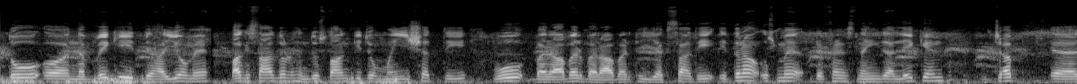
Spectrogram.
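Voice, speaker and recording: A man with a Pakistani accent gives an informal explainer to viewers, speaking haltingly and often pausing mid-sentence. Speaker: video host. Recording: clearly noisy, vehicle-like background rumble.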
